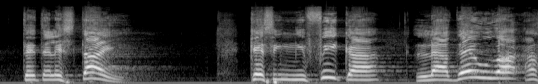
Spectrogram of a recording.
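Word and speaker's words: τετέλεσται: es en el idioma original la palabra se pronuncia tetelestai que significa la deuda ha sido pagada alguien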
